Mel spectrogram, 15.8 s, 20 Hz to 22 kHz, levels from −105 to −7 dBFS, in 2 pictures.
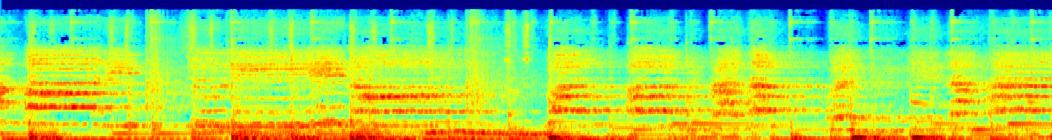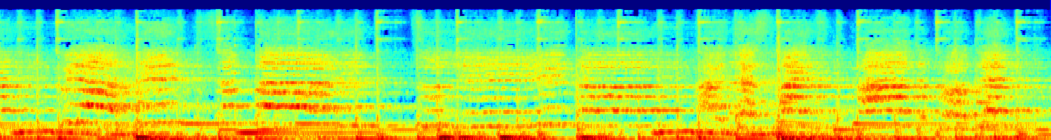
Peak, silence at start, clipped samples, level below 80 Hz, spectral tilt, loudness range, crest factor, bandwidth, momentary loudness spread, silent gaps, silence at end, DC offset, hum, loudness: -2 dBFS; 0 s; under 0.1%; -24 dBFS; -5.5 dB/octave; 2 LU; 16 dB; 16 kHz; 7 LU; none; 0 s; under 0.1%; none; -18 LUFS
